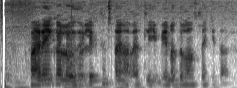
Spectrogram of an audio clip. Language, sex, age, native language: Icelandic, male, 30-39, Icelandic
